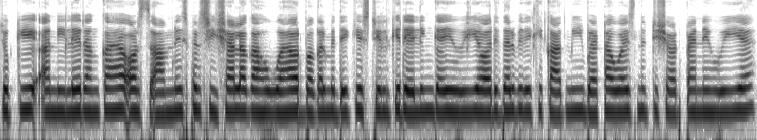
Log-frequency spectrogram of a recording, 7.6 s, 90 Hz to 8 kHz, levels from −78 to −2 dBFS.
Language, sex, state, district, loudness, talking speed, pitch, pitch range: Hindi, female, Goa, North and South Goa, -15 LUFS, 310 wpm, 225 Hz, 220-230 Hz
